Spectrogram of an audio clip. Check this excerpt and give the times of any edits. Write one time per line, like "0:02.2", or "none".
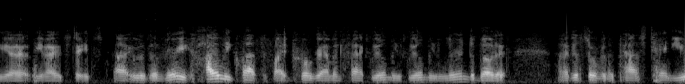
0:01.1
0:04.0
